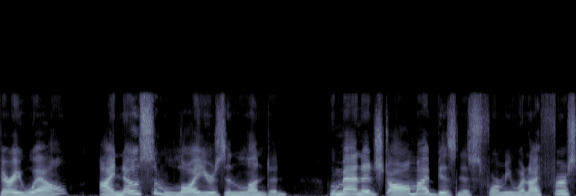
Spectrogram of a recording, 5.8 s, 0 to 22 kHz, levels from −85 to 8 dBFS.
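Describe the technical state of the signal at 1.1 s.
At 1.1 s the speech signal is intact, with no audible fault at that moment.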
